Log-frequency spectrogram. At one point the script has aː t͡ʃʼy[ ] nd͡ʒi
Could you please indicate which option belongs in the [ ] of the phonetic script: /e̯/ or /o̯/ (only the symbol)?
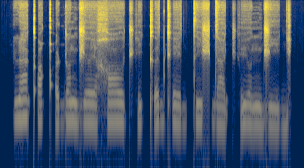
o̯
